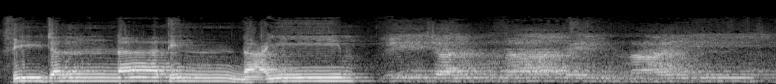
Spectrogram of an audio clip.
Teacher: So you feel the vibration in your nose when you pronounce the gunna, when you pronounce the noon al-mushaddada. The noon al-mushaddada has a strong gunna.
